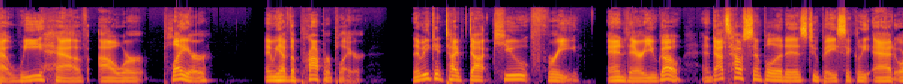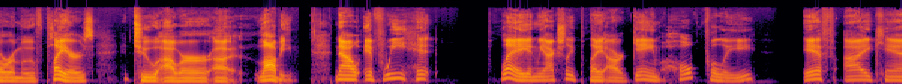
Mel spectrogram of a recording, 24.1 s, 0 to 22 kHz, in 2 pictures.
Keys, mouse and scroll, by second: 3.4 Right, 5.2-7.2 typing, 7.5 ctrl+s, 16.0 click.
